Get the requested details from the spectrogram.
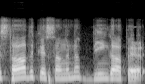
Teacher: ਇੱਥੇ ਬੀਂਗਾ ਬਿਹਾਰੀ ਬੱਬੇ ਨੂੰ ਜਿਹੜੀ ਲੱਗੀ ਹੈ ਉਹਦਾ ਨਾਸਕੀ ਉਚਾਰਨ ਕਰਦਾ ਹੈ ਬਿੰਦੀ ਦੇ ਨਾਲ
